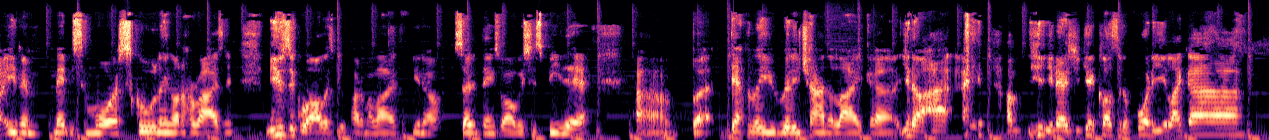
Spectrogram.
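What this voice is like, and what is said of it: Slight Australian accent. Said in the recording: “It's the accent for me. It's your Australian accent. ... that undertone is there.”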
